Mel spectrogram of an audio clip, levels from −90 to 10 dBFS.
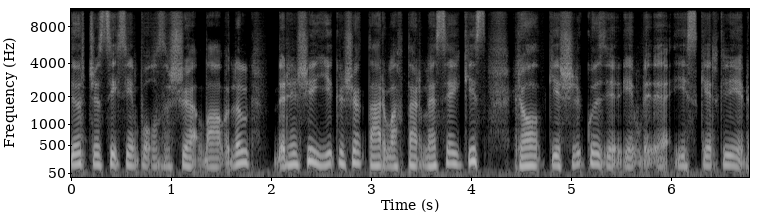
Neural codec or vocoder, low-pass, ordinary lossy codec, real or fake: autoencoder, 22.05 kHz, a latent of 192 numbers a frame, VITS, trained on many speakers; none; none; fake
